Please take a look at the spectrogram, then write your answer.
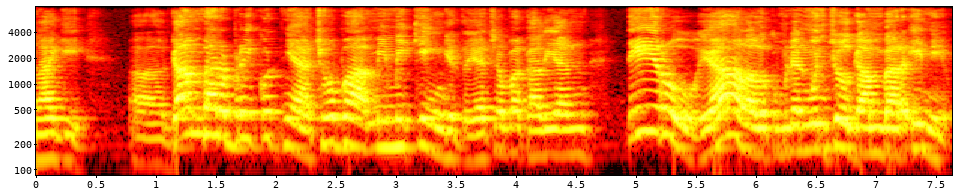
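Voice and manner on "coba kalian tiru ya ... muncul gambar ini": ordinary talk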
